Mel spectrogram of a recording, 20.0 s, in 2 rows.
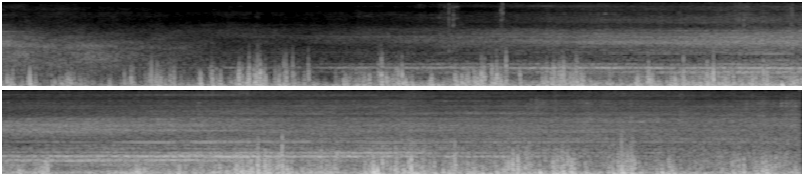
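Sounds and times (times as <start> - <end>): steady whine: 0.0 - 20.0
train rumbling past: 0.0 - 20.0
wheels clacking on track: 13.7 - 20.0.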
